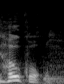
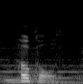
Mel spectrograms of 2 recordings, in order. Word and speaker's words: Hochul: Oops, I, I, said it wrong. I'll admit it. Uh, it's pronounced Governor Kathy Hochul. Hochul. Uh, just so you know.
